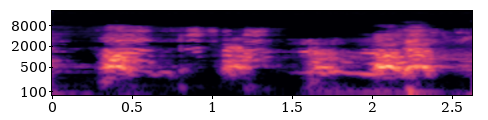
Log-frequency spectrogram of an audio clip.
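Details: Domestic dogs kept at a remote Guizhou mountain home to watch for wild boar bark at a visitor: three or four separate barks spaced under a second apart, with a low thump near the end.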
